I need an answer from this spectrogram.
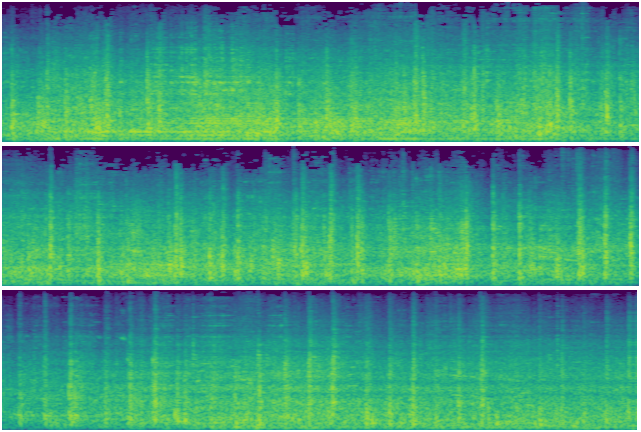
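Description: Passenger railroad coaches rolling past slowly, their steel wheels clicking over the rail joints in an uneven clickety-clack that fades a little near the end as the train moves away.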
